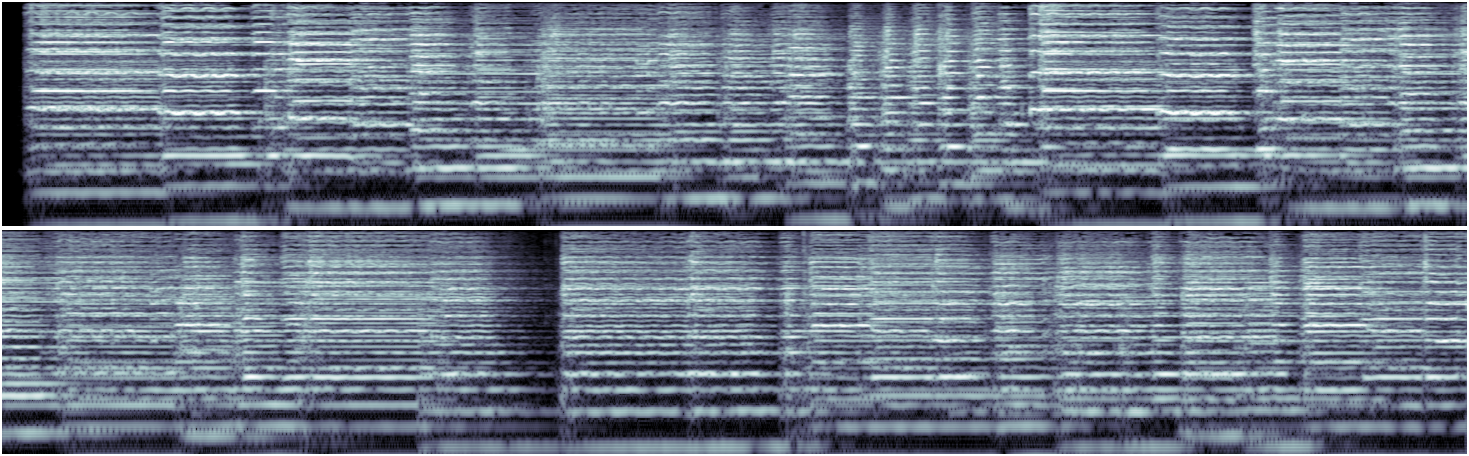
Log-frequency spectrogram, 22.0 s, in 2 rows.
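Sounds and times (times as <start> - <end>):
wedding march music: 0.1 - 21.9.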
